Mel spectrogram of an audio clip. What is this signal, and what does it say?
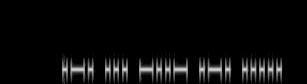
Morse code, heard as a keyed tone, about 27 wpm, 700 Hz. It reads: RSXR5
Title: Code Groups - 5 Letter:Numbers - 28wpm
